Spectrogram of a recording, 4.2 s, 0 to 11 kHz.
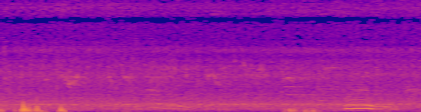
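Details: Eurasian eagle-owl at a wildlife park (Wildpark Fasanerie Klein Auheim), 4 March 2016: deep, hollow hoots, a few soft muffled notes early, then two drawn-out low tones a couple of seconds apart, over a quiet background hum.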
